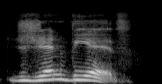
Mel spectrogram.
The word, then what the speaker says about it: Genevieve: It's spelled like Genevieve, but they pronounce it Genevieve.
